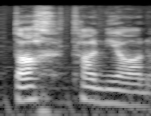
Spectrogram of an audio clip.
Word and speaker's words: d'Artagnan: of it as well it's supposed to be pronounced something like doc Canyon or something like that but I can't do it because I'm not French yeah I have one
